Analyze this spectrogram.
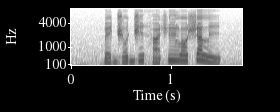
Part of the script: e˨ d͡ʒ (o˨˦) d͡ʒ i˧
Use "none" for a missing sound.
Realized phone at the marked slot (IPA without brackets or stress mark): o˨˦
